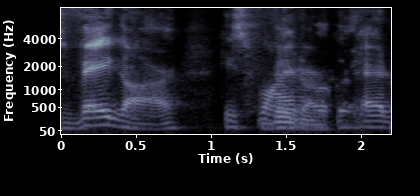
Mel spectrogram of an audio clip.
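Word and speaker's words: Vhagar: I got to play and Draga. Well, it's Vagar. We said it wrong last week. It's Vaggar.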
